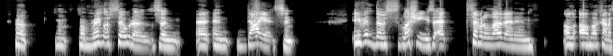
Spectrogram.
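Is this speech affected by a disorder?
Yes: Down syndrome; developmental disability.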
